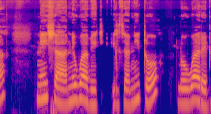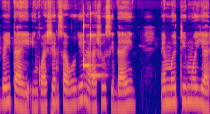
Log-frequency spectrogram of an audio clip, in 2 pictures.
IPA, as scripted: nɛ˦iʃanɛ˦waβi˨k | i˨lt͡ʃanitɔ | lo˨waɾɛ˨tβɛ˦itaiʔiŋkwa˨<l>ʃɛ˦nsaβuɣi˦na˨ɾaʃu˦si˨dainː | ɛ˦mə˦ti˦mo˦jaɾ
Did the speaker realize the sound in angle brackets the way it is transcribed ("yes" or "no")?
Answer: no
